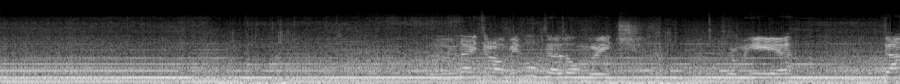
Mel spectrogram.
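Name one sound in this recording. An excavator engine rumbles steadily close by.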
